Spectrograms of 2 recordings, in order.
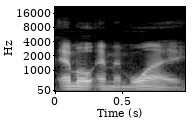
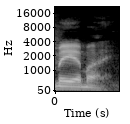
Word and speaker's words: Mami: And this is Spanish Mami, not Mommy. No. Mami.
